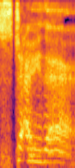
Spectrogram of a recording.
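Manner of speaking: very deep, low voice, dropped really low. Retelling a burglar's order, the speaker imitates his Darth Vader-like low voice. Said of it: "he had a really low voice".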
